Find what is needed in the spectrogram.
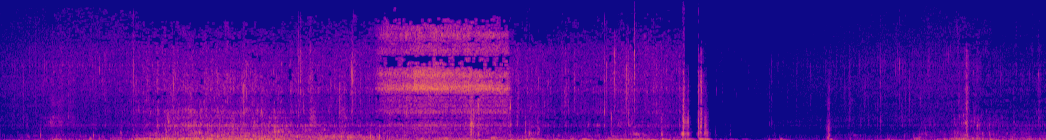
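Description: Muffled rumble of water moving around a submerged camera, with scattered knocks and clicks and a brief hiss about four seconds in. It drops off sharply about seven seconds in, then builds again.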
